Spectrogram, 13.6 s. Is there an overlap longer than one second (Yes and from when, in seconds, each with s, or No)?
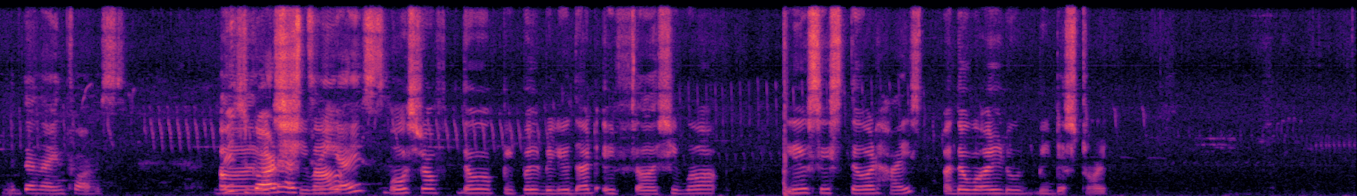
Yes, from 2.2 s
